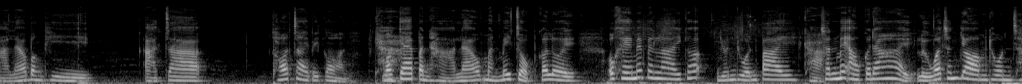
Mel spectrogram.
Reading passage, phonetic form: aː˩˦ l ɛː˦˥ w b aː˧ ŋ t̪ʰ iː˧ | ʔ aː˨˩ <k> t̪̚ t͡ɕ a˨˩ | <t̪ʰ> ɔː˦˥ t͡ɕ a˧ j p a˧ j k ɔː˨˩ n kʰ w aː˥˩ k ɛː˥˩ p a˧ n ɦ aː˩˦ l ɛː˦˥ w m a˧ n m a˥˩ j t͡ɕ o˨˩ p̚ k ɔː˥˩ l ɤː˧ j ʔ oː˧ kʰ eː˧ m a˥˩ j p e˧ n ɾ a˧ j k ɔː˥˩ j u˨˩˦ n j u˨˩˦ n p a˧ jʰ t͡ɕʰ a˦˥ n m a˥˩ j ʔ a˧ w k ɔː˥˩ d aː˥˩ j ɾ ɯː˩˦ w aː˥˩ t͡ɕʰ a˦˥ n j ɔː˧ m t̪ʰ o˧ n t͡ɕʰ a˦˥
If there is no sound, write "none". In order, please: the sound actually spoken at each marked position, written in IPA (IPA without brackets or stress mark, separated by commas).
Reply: none, t̪ʰ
